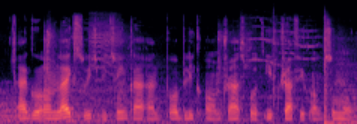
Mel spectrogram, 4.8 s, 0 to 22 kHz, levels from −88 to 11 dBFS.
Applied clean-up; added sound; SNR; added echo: none; Knock / Slam; 11 dB; none.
